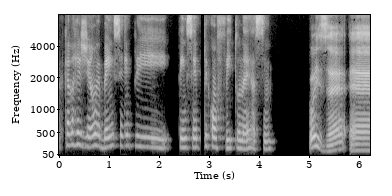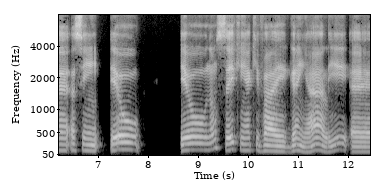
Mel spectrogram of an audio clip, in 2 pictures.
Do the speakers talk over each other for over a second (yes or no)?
no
